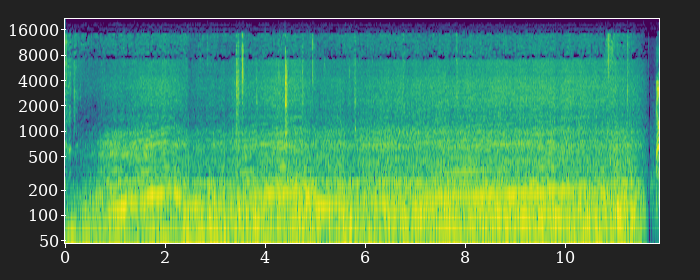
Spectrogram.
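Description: A Hyundai Elantra Hybrid, 7th generation, accelerating hard from 0 to 100, its engine note rising in pitch through several gear steps, loud and close with a steady whir under the climb.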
